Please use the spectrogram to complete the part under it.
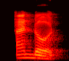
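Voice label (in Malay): "anod", Malay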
